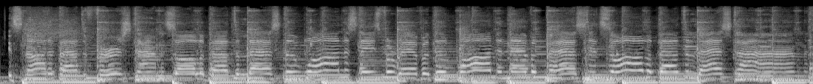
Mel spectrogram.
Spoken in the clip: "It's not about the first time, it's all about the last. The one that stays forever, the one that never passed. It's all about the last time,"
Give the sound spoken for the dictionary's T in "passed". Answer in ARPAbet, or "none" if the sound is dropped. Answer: none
